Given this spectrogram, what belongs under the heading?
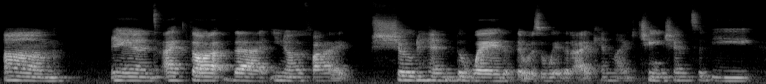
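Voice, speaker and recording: A woman in her late twenties talks through her past with candid, measured thought. Her voice sits slightly low, with a bright, forward edge. The recording is a little distant and echoey. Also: level tone. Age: late 20s. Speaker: interviewee. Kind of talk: reflective documentary interview. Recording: distant mic in an echoey room.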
